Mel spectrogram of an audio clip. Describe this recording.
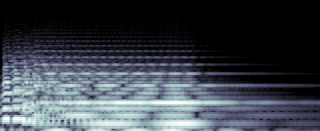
Small fanfare created in Ableton, if you need a song that plays when your character gets a cool item or completes a mission
item, fanfare, mission, trumpets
